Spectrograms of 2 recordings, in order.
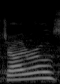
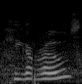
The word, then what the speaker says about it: gyros: Perhaps some lamb meat for gyros or gyros, depending how you pronounce it.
